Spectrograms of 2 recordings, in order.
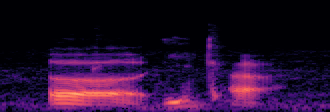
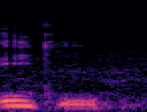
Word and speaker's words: Iki: I've been saying Phoenix Ikai. – No, it's pronounced Iki. It's a Japanese. It's a Japanese word. It means like gleam.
